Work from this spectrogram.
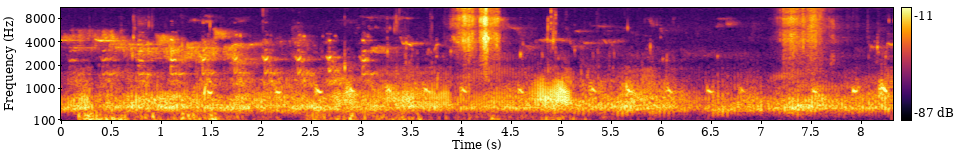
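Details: Frogs croaking together at a pond in springtime Estonia, a thick steady rattling chorus with individual croaks poking through, birds whistling and chirping over it, plus a couple of brief broadband clicks.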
